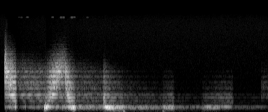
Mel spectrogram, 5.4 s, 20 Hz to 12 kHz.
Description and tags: MA SFX SinusGlitches 4
Sound from pack: "Mobile Arcade"
100% FREE!
200 HQ SFX, and loops.
Best used for match3, platformer, runners.
8-bit, abstract, digital, effect, electric, electronic, freaky, free-music, future, fx, game-sfx, glitch, lo-fi, loop, machine, noise, sci-fi, sfx, sound-design, soundeffect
